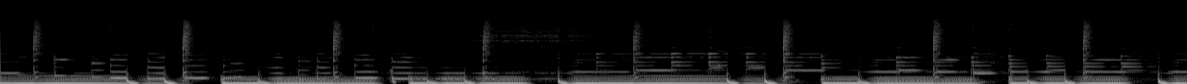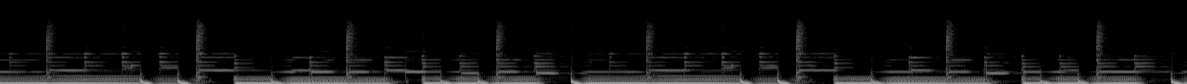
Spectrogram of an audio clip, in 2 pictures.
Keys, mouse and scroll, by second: 0.0 KP_3, 5.8 KP_9, 9.4 g, 12.1 s, 20.8 g.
